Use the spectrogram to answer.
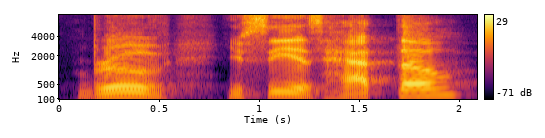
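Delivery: mocking teen, rising high at the end; jeering street teen; taunting teen.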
